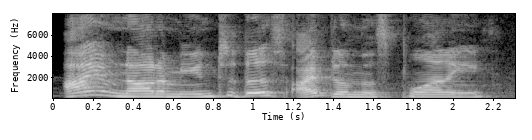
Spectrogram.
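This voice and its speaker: A woman's voice: fairly high pitch, brisk, fairly bright tone, faint music behind. A young woman with a nasal voice, chatting casually and rambling on a livestream, with lots of fillers and laughs. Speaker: VTuber streamer and creator coach.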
